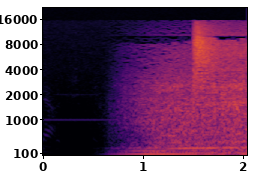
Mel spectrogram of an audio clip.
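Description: Half a second of silence, then road traffic fades in: a steady low hum with a broader hiss of tyres and engines rising about a second and a half in.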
